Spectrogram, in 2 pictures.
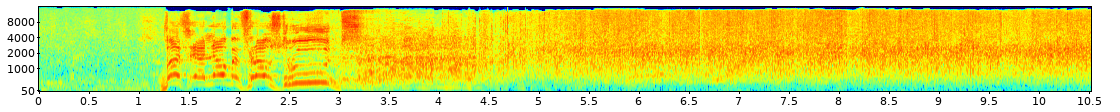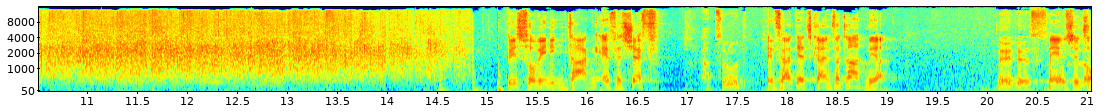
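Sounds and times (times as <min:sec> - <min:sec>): audience applauding: 0:03.6 - 0:14.9.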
